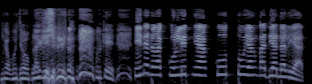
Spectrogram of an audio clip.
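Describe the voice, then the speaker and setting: A man's voice: very high voice, expressive, normal speed, bright, forceful tone. A man giving a humorous religious lecture to an audience, joking and quizzing them with rhetorical questions as he walks through slides. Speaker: preacher. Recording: dull lo-fi recording with faint music.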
